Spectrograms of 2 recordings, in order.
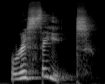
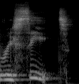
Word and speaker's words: receipt: I need a receipt. Silent P. I need a receipt.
